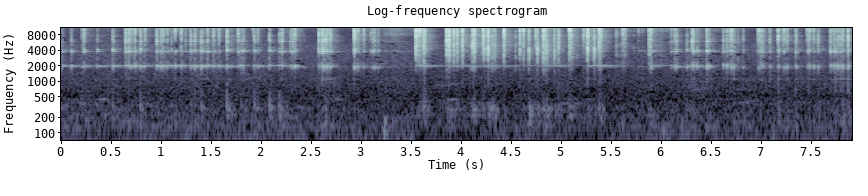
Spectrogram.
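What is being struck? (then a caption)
Liquid-filled glass lava lamp. Long nails tap rapidly on the upper glass of a pink lava lamp, a liquid-filled glass vessel on a metal base. The quiet, bright clicks are very short and come in fast irregular runs, with a faint steady ringing tone underneath.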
